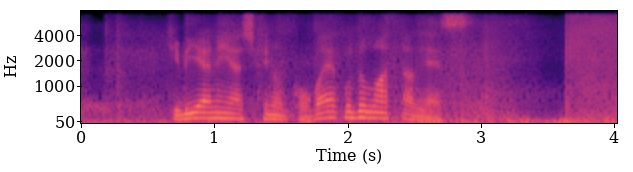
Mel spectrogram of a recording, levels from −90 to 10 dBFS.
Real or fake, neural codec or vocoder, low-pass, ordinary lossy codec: fake; codec, 24 kHz, 0.9 kbps, WavTokenizer, large speech release; 7.2 kHz; none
